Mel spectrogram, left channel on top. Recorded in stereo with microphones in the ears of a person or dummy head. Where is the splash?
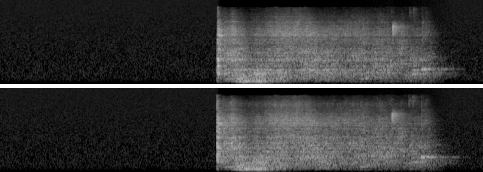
35° right (ahead or behind), 1.3 m.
